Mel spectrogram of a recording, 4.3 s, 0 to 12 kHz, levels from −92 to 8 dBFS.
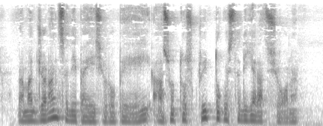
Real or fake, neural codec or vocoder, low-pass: real; none; 10.8 kHz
